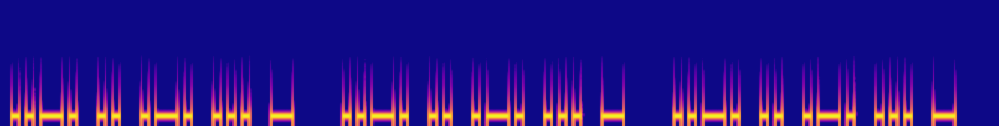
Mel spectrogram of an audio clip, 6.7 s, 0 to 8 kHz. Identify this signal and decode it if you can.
Morse code, heard as a keyed tone, about 25 wpm, 250 Hz. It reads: FIRST FIRST FIRST
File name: morse-training-25WPM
